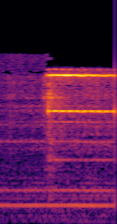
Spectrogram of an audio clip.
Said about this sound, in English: Now, what do you do? A moment until the bell sound.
